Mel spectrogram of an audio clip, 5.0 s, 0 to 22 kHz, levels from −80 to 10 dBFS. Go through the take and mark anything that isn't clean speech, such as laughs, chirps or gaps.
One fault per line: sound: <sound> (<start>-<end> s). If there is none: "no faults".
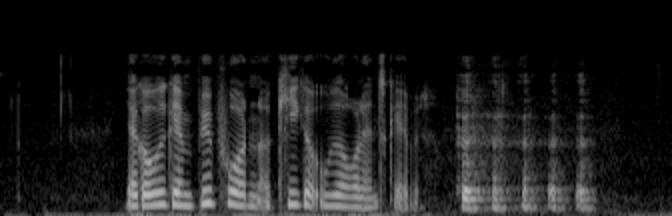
sound: laugh (3.4-4.5 s)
